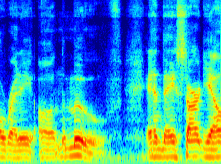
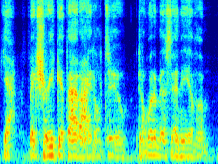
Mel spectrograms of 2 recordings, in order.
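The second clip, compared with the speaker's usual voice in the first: whisper; 8 dB quieter, faster than usual. Retold or imitated. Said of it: "He's like".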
